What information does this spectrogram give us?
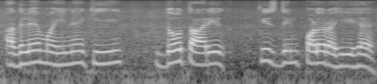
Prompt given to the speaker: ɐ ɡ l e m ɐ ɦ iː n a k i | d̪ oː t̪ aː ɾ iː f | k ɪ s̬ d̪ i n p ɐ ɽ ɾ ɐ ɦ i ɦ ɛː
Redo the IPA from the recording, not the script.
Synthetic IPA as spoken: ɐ ɡ l e m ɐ ɦ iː n e k i | d̪ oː t̪ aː ɾ iː x | k ɪ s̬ d̪ ɪ n p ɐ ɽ ɾ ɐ ɦ i ɦ ɛː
